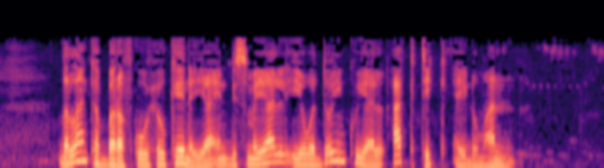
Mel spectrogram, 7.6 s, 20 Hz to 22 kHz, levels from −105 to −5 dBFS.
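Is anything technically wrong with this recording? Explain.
Yes. Throughout the speech there is plainly audible MP3 compression damage, likely from a low-bitrate encode. Nothing is heard above 8.4 kHz. The encoder has cut the treble at that point to save bits. Weak frequency lines also drop in and out from one frame to the next. That gives the sound a watery, swirly texture, and s sounds turn metallic and chirpy. The amount of damage points to a bitrate around 34 kbps.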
